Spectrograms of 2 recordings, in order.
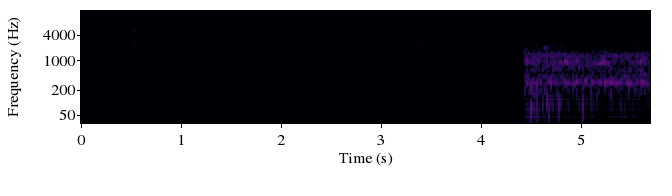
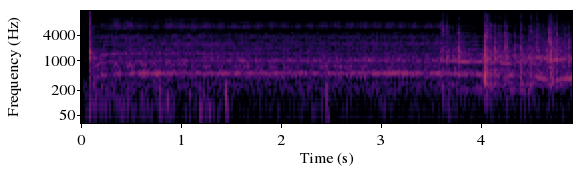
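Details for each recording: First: Sana 808 (Omega VSJ843) slow juicer juicing carrots, compared against a cheap copycat; steady low motor hum with even crunching as carrots feed; smooth, healthy run. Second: A cheap copycat vertical slow juicer (compared against a Sana 808) is started and fed carrots. A steady electric motor hum with crunching as it takes load; the motor slows down under stress, and the blades later jam.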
